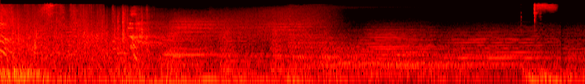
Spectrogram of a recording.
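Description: A Bombarda spell detonates in the video game Hogwarts Legacy with a loud, heavy boom that rolls into a long, fading rumble, and a brief high swish near the end.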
